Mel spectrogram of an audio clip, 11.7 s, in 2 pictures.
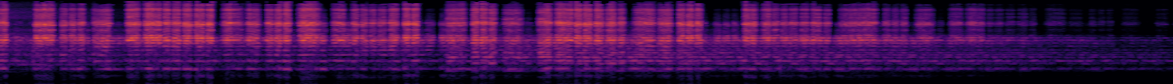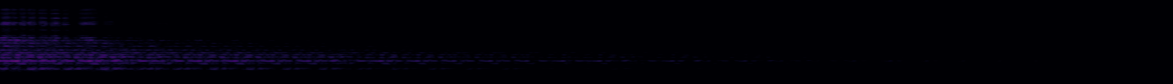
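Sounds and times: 
extra vocals: 0.0 - 7.2.

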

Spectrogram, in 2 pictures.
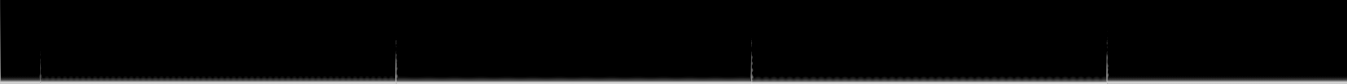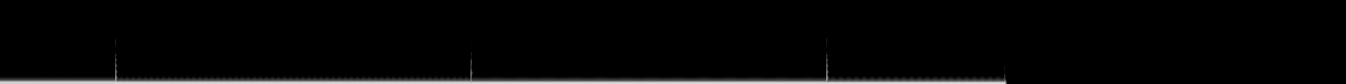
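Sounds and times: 
racing sine bass: 0.0 - 23.6.

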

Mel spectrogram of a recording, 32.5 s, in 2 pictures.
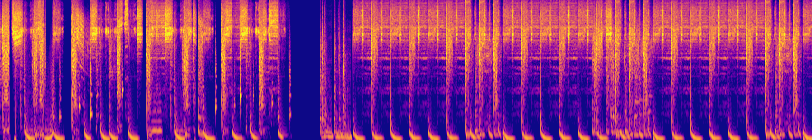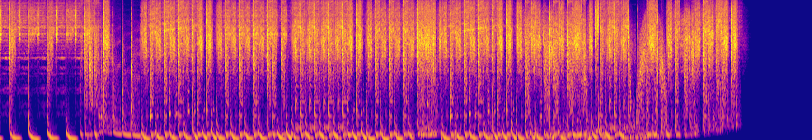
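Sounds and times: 
drums bus: 0.0 - 5.8, 6.4 - 31.2.

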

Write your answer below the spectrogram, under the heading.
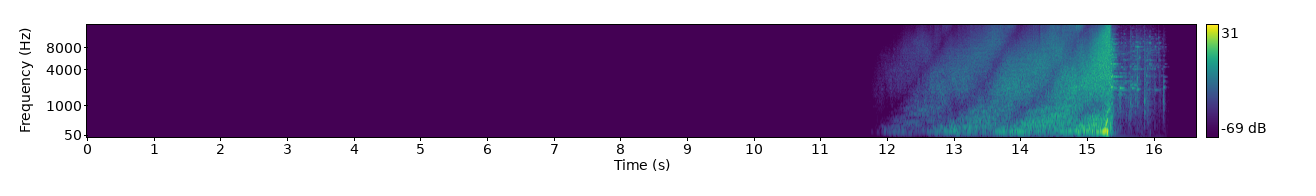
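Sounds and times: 
sound effect in B minor: 12.4 - 15.4.

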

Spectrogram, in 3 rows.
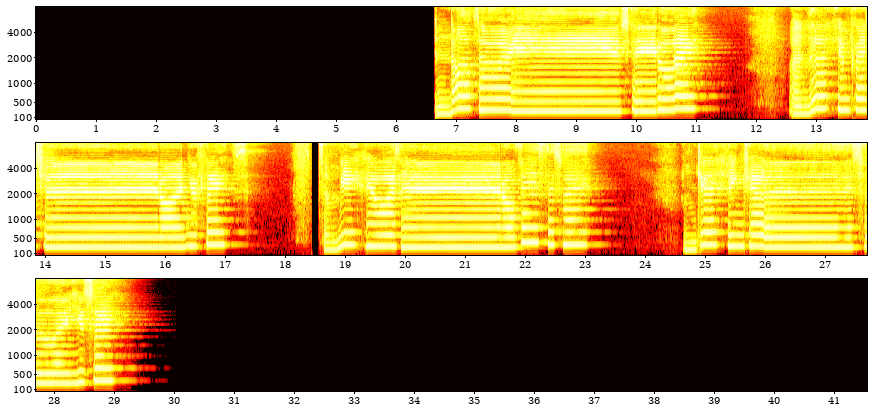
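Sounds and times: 
a cappella singing: 6.7 - 11.4, 12.5 - 17.6, 18.6 - 23.4, 24.5 - 29.4.

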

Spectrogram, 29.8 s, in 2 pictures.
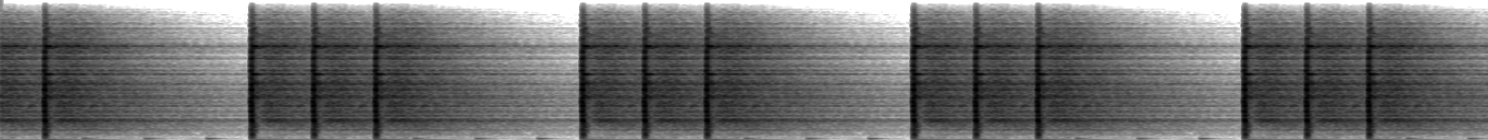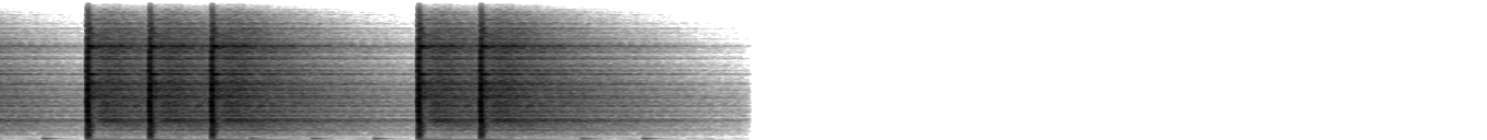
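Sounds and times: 
percussion: 0.0 - 22.4.

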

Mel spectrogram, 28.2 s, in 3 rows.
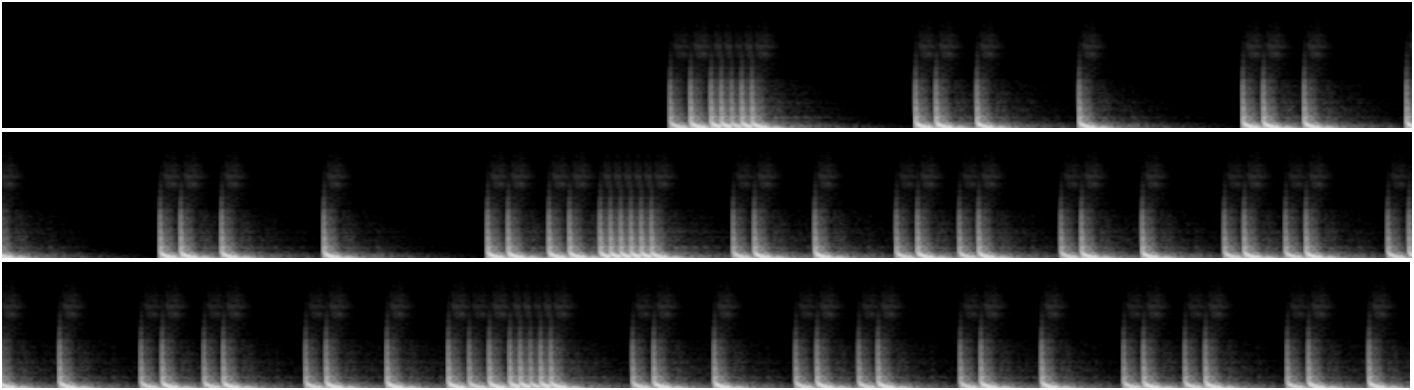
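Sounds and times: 
kick drum: 4.5 - 5.4, 6.1 - 7.6, 8.3 - 9.8, 10.5 - 12.0, 12.7 - 28.1.

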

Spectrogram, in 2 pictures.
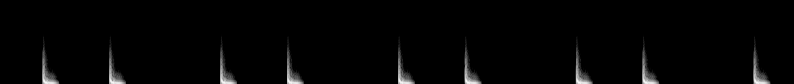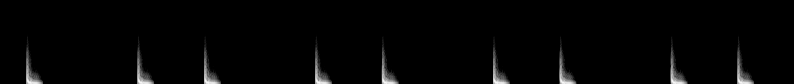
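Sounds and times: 
kick drum: 0.4 - 1.3, 2.2 - 3.0, 4.0 - 4.8, 5.8 - 6.6, 7.5 - 8.4, 9.3 - 10.2, 11.1 - 12.0, 12.9 - 13.8, 14.7 - 15.5.

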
